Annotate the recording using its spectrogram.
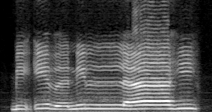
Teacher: نزلہ علی قلبک، قلبک بإذن اللہ، ذال یہ نرم حروف میں سے ہے، ٹھیک ہے، اس کو نرمی سے پڑھیں گے۔ بإذن اللہ، اب یہ لفظ اللہ کی لام جو ہے یہ موٹی نہیں بلکہ باریک، جیسے نارمل ہم لام پڑھتے ہیں اسی طرح پڑھی جا رہی ہے، کیونکہ اس کے پیچھے جو ہے یعنی کہ یہ نون جو ہے اس پہ زیر ہے، تو اس کی وجہ سے لفظ اللہ کی لام باریک پڑھی جائے گی۔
